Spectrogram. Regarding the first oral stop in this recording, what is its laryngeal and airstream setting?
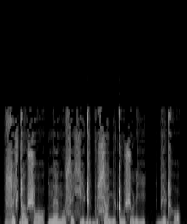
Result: plain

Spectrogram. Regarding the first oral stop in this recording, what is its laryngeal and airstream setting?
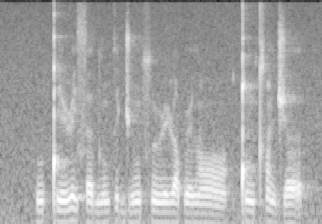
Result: click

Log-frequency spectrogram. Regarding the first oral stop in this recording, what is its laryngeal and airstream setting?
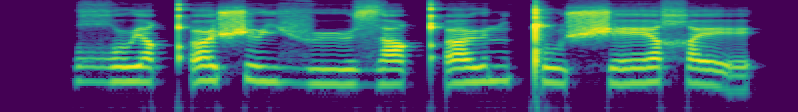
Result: ejective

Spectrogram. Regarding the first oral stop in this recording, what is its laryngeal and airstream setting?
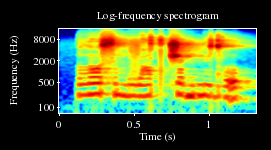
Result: plain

